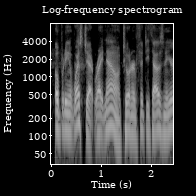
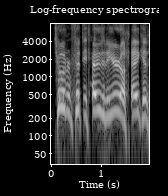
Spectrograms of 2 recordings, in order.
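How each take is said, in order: First: Put-on matter-of-fact Newfoundland accent; businesslike Newfoundland-accented clerk. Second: Very high, loud incredulous squeal; amazed. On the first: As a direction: state the offer evenly in a Newfie accent. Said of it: "jump the pond over to Newfoundland". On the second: Acted. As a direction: squeal it in astonished Newfoundland accent. Amazed job seeker in acted joke.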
